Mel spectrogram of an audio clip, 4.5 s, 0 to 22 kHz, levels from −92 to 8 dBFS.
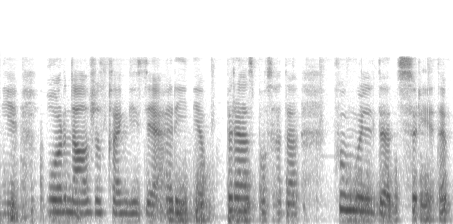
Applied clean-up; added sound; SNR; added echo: neural mask model RNNoise.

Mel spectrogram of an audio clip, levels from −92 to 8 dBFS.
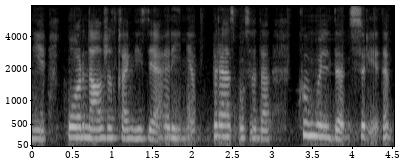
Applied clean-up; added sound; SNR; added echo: neural separator model SepFormer DNS4.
